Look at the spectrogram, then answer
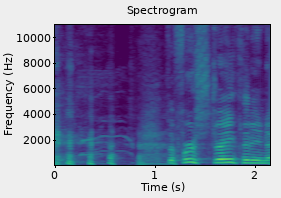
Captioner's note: chuckling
